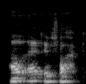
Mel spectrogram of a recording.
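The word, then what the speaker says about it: Al-Ettifaq: Al Ettifaq.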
